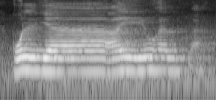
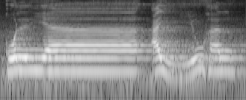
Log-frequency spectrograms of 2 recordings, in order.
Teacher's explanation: hamzahnya itu kita ucapkan dengan jelas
